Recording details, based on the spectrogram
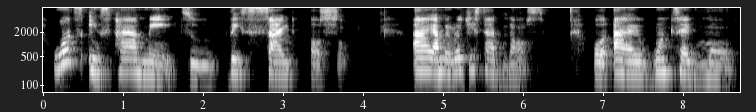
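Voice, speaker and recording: A woman, a guest on an online show, speaking in a measured, deliberate way. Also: lowish voice. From Nigeria.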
